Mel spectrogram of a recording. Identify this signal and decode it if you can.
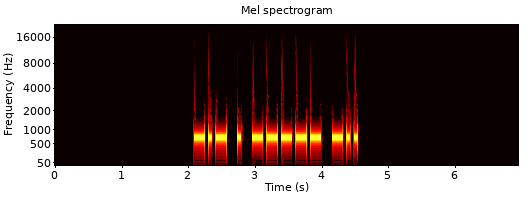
Morse code, heard as a keyed tone, about 22 wpm, 700 Hz. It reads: KE0D
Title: USA Call Signs - 4 Characters - Repeated 3x - 22wpm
